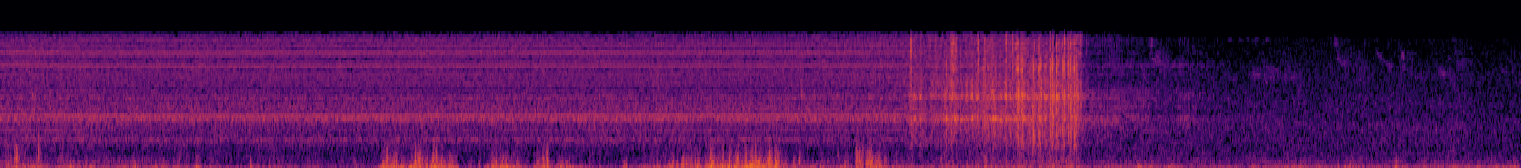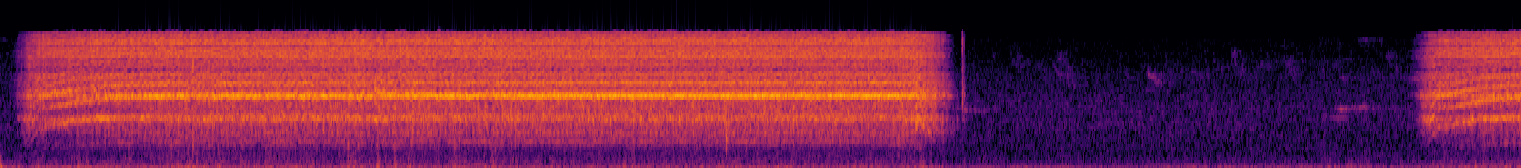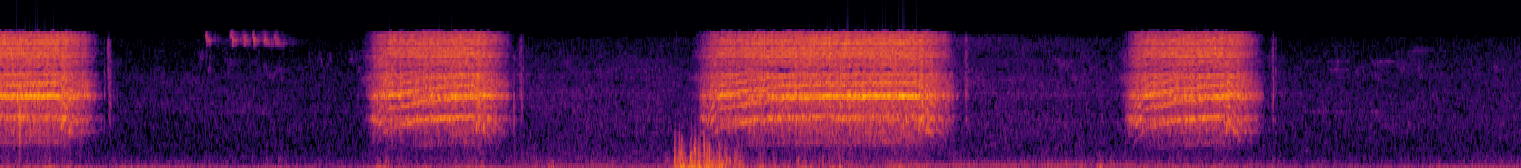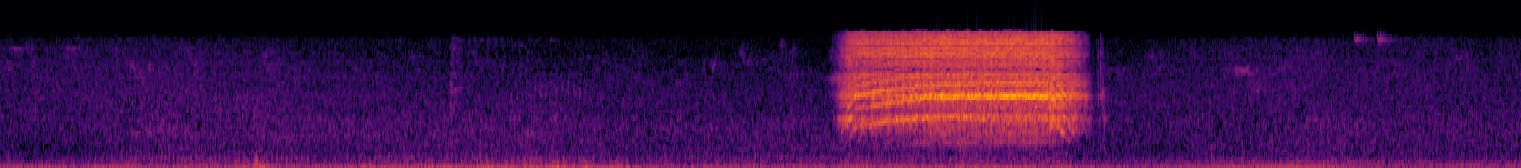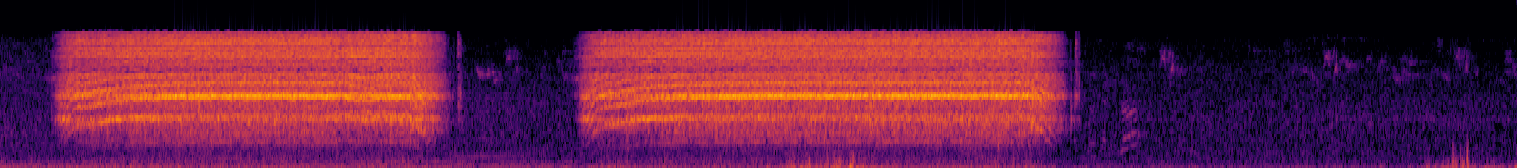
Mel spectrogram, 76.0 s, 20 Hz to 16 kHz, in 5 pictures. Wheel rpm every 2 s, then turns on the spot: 0, 0, 0, 0, 10, 10, 0, 20, 150, 160, 160, 160, 60, 0, 20, 100, 0, 70, 10, 130, 10, 60, 0, 0, 0, 0, 0, 120, 50, 0, 10, 150, 100, 70, 160, 120, 0, 0.
10-12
